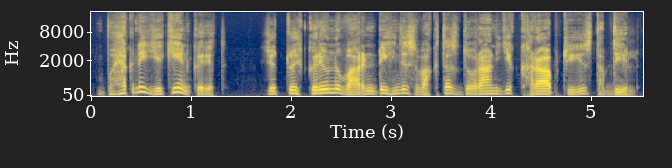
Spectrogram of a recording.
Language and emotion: Kashmiri, angry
